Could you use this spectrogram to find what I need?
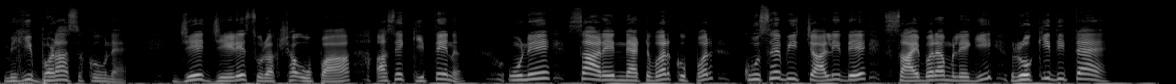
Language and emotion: Dogri, happy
